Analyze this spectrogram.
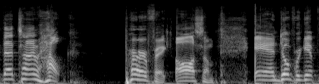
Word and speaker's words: Haugh: And joining us here in the studio this week is Haugh. Did I say it right that time? Haugh.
